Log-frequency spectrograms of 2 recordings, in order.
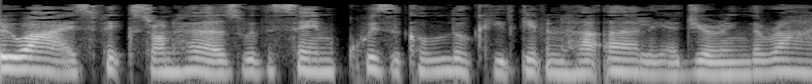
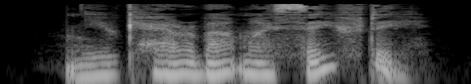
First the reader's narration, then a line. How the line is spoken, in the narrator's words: he whispered, so quietly the maid couldn't hear him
